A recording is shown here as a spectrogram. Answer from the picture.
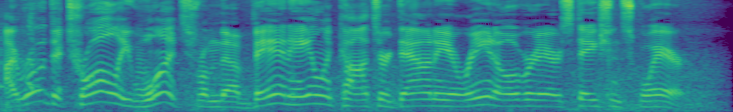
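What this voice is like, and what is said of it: Bad put-on Pittsburgh accent. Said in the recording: “Yin's guys have a bad accent ... I never knew Pittsburgh”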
